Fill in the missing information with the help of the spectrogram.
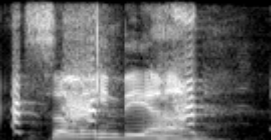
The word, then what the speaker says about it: Celine Dion: Did you know that Celine Dion, is that her name? – Celine Dion.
